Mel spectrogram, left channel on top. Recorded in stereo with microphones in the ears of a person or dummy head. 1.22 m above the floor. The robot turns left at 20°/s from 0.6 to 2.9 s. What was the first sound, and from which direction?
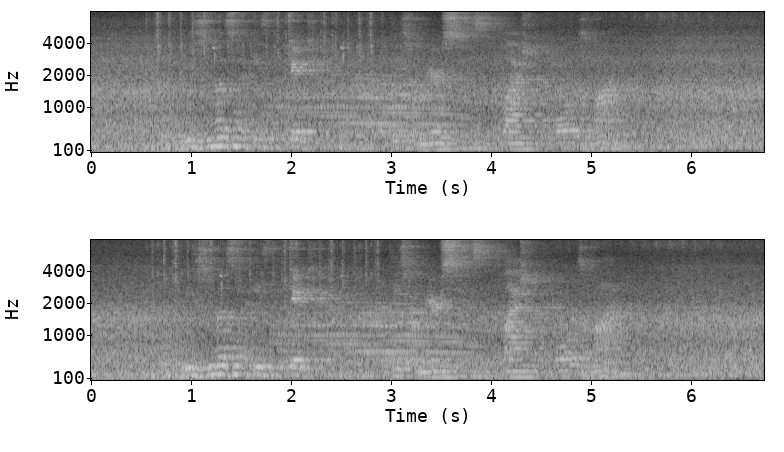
A man speaking, 35° left (ahead or behind).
